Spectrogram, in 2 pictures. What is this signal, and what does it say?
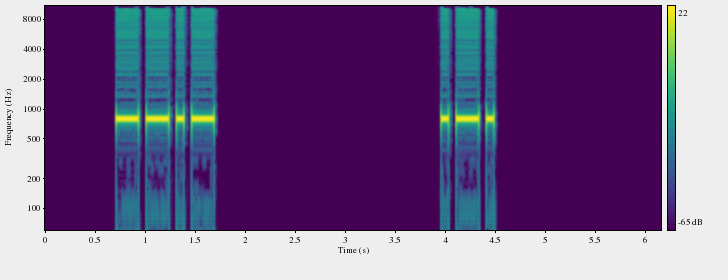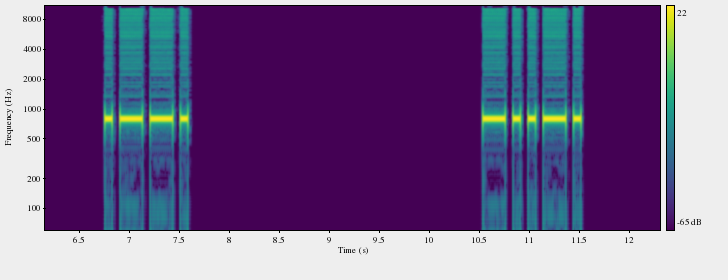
Morse code, heard as a keyed tone, about 16 wpm, spaced as for 3 wpm, 800 Hz. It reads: QRP/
